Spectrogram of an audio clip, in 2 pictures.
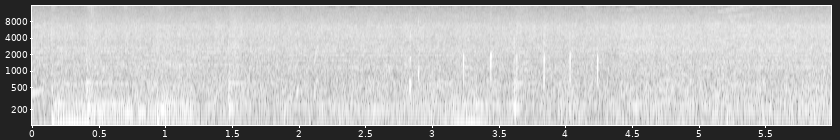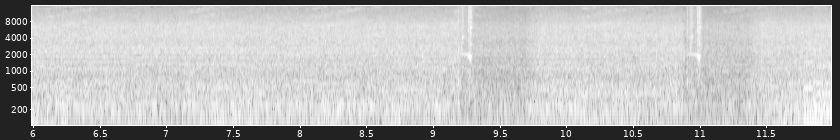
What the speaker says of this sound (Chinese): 它的露营地全部都是瀑布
